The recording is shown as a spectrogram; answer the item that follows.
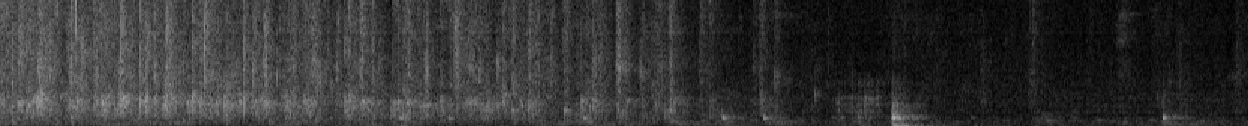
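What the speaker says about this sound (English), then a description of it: "Please, a round of applause, please." Audience applause at a university TV launch event, a broad wash of clapping that gradually thins out and fades, leaving a few scattered claps and room noise.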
